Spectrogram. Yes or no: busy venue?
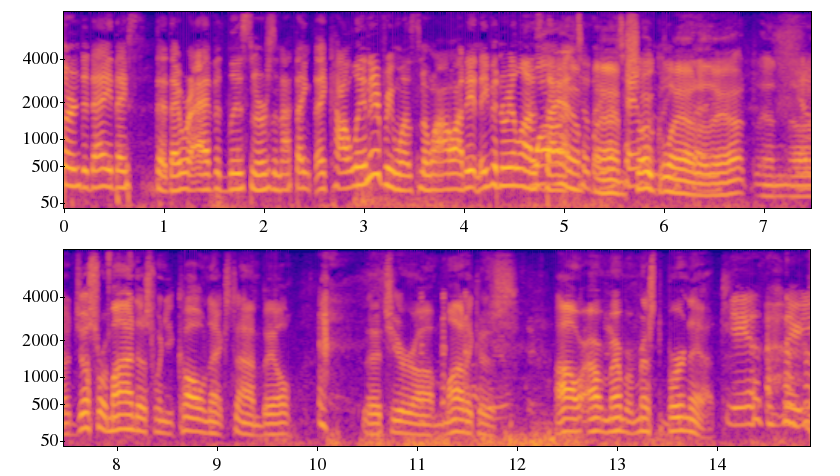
yes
